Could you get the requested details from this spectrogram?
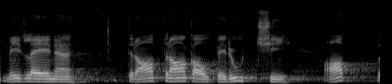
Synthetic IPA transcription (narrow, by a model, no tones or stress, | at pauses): mɪːɾlɛːnəd̥əɾaːt̪ɾaːɡɑlb̥eɾut͡ʃi | ʔɑ̰p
